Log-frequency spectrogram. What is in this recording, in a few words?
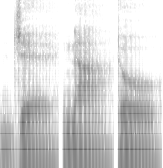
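"jenato", concatenated syllables; Affixing experiment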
